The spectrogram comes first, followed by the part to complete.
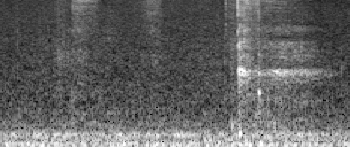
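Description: Faint pen and paper sounds from a workbook page being written on and handled, with a short soft sound a little before the end.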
